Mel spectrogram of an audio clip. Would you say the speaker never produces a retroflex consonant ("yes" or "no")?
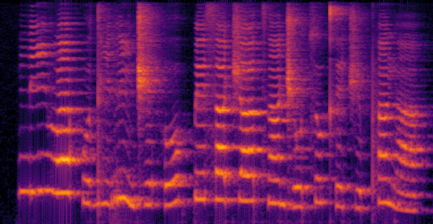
yes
